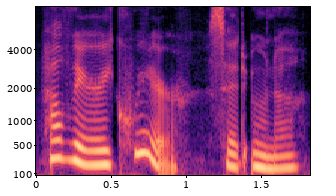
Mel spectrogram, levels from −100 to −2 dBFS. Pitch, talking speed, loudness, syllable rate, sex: 220 Hz, 165 wpm, -17 LUFS, 4.1 syllables/s, female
